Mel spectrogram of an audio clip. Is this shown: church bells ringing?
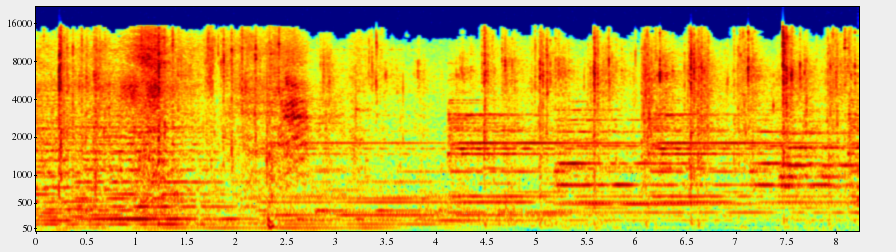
yes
